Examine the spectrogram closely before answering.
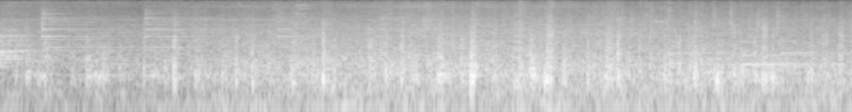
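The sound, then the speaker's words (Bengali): A train pulls away from a station with a steady rumbling roar and the rhythmic clickety-clack of wheels over rail joints, continuous and moderately loud throughout. “তাহলে এই train ছেড়ে দিল, যাই আমি।”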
